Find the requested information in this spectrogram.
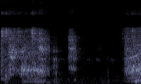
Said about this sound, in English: No, my dogs. I'm sorry. They're like really excited by that noise.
